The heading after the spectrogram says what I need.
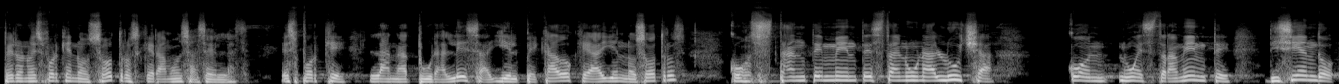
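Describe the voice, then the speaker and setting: A young man preaches in a relaxed, talky way, often slipping into little quoted voices. His voice sits a bit higher than most men's. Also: unhurried. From Colombia. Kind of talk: sermon.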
